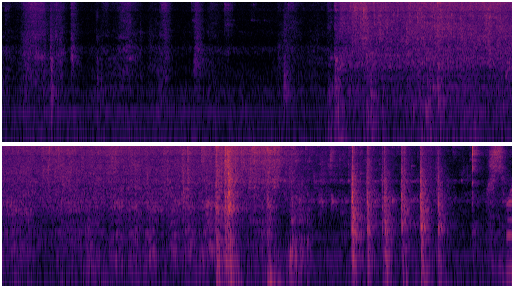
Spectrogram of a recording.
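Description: Water from a kitchen tap runs steadily into a pot being rinsed out while cooking breakfast potatoes. The flow starts a few seconds in and is joined near the end by a quick series of metallic knocks and clatters.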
